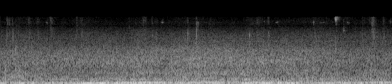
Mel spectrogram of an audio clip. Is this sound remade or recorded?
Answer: remade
